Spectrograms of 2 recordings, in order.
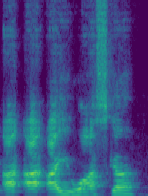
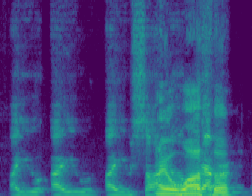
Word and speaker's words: ayahuasca: How do you pronounce it? Am I saying it right? Ayahuasca. Ayahuasca.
